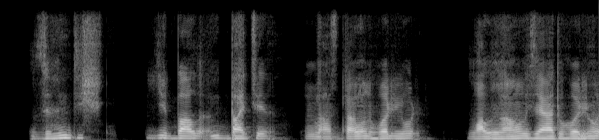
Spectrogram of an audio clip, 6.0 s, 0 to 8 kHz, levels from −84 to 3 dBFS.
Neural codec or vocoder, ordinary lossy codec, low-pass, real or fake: codec, 16 kHz in and 24 kHz out, 0.6 kbps, FireRedTTS-2 codec; none; 7.2 kHz; fake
